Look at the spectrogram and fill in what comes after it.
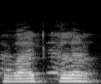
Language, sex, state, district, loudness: Hindi, male, Jharkhand, Deoghar, -15 LUFS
